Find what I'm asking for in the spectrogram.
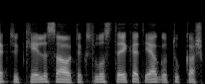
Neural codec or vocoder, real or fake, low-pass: codec, 16 kHz, 0.9 kbps, LongCat-Audio-Codec; fake; 7.2 kHz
